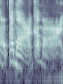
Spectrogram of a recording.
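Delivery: high, drawn-out, imploring begging tone. Imitating the whole italian squad coming over together, mock pleading. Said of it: "like pleading".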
